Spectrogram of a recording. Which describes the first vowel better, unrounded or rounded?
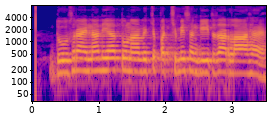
rounded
